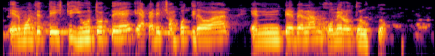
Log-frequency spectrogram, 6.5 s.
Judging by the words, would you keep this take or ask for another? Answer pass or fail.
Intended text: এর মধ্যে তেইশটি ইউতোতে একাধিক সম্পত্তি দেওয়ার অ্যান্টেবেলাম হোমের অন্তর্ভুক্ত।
pass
